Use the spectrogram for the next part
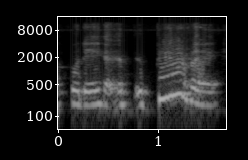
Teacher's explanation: na verdade a vogal que se usa é a intermediária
